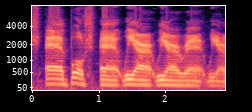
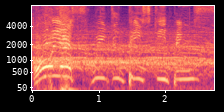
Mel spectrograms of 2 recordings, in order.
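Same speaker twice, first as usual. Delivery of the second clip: mock proud shout; 8 semitones higher, 4 dB louder than usual.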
